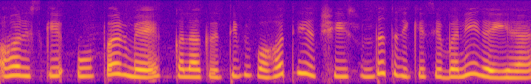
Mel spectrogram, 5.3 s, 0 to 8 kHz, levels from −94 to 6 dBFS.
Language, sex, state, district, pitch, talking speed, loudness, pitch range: Hindi, female, Uttar Pradesh, Jalaun, 290 Hz, 170 wpm, -15 LUFS, 270-320 Hz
